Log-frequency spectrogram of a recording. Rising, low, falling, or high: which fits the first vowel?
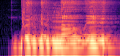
low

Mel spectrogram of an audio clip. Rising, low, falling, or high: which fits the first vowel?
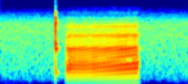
rising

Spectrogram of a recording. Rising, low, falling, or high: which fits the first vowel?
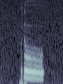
low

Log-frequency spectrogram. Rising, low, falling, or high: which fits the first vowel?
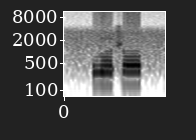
low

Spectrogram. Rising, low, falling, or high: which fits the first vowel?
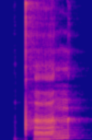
rising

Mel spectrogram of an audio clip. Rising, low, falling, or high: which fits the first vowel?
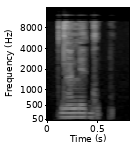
high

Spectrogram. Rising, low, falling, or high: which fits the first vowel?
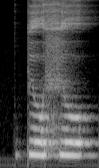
high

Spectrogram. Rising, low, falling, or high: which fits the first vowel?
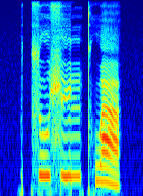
high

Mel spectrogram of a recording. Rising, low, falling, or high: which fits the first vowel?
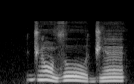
falling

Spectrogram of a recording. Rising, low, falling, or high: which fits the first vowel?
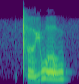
rising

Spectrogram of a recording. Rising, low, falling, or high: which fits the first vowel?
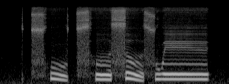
falling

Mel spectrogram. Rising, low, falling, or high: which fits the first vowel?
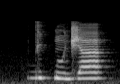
high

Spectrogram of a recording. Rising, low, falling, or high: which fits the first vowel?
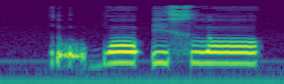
falling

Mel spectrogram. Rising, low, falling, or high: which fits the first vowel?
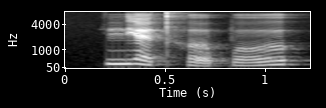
falling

